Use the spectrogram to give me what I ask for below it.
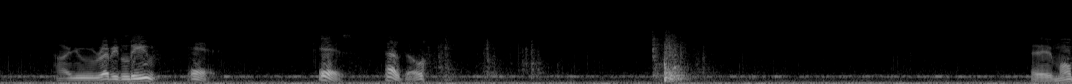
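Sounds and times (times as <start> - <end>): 
steady low mechanical hum and rumble: 0.0 - 10.7
speech: 0.6 - 2.5, 3.2 - 4.5, 10.3 - 10.7
door shutting with a dull thud: 6.5 - 7.1.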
